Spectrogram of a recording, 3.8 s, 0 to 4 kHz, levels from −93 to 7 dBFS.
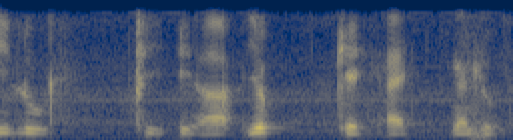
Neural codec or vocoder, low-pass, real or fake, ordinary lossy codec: none; 3.6 kHz; real; none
